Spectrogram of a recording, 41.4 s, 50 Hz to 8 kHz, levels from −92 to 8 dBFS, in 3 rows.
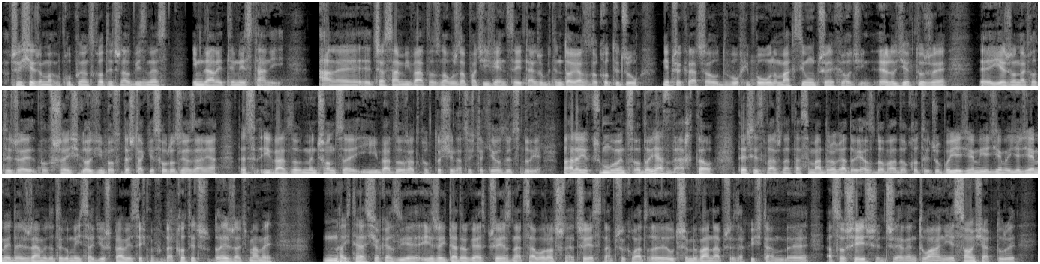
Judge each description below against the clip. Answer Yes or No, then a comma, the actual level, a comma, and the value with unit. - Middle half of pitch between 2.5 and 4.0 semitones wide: Yes, average, 3.3 semitones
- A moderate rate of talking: No, fast, 165 wpm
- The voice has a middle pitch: No, low, 100 Hz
